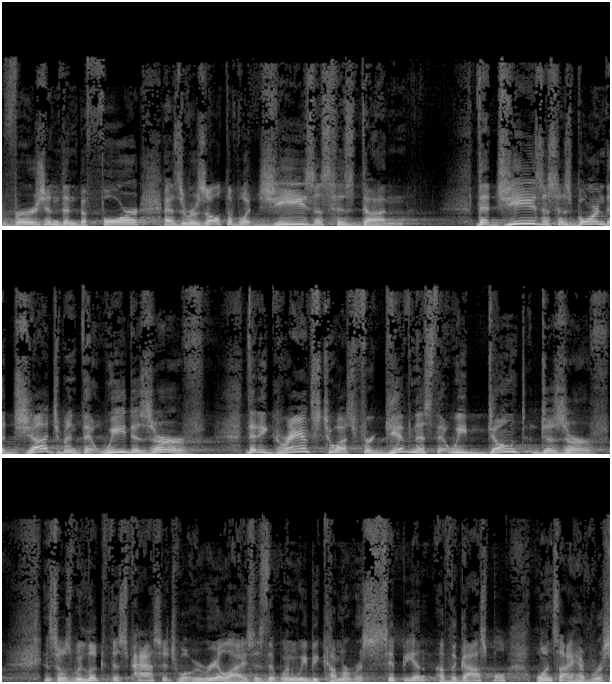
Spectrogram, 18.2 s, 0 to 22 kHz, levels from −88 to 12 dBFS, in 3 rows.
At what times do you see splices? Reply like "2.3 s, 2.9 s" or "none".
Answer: 12.5 s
